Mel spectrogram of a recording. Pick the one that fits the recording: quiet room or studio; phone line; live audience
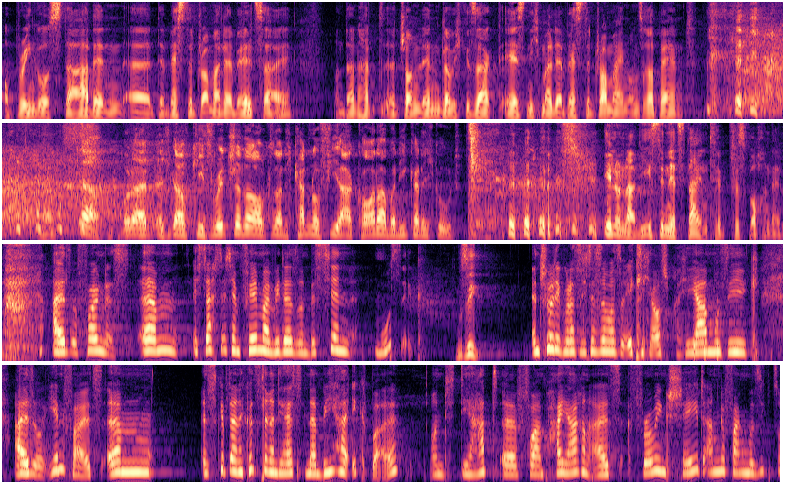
live audience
